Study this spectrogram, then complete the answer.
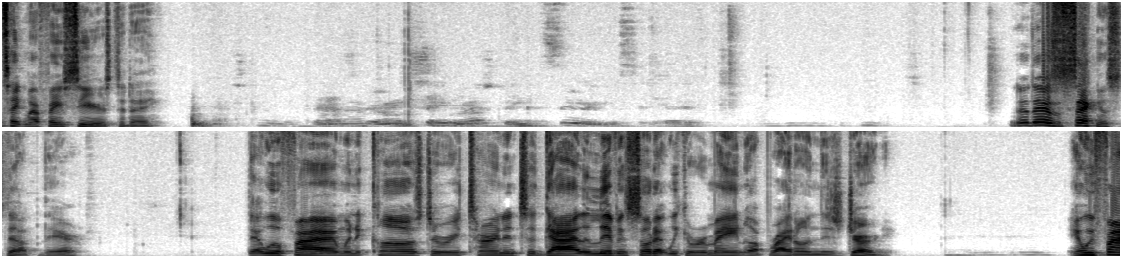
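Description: A man speaks calmly and clearly into a microphone, pausing between phrases.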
